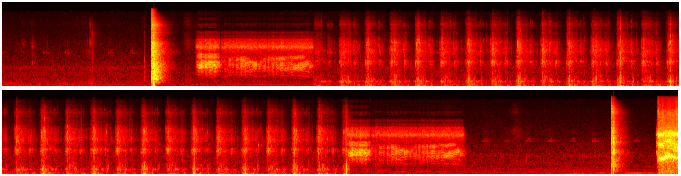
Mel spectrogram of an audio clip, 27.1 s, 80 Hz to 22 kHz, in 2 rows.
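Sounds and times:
recorded toy roar: 0:03.9 - 0:22.9, 0:26.6 - 0:27.0
toy geared motor whirring: 0:03.9 - 0:22.9, 0:26.6 - 0:27.0
wooden feet clacking on floor: 0:06.2 - 0:20.6.

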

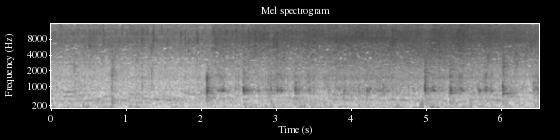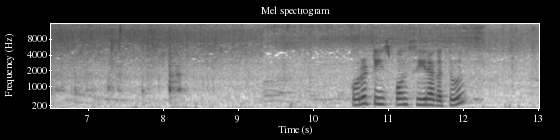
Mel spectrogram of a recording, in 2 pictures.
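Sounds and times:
vegetables sizzling in oil: 0:00.0 - 0:13.0
wooden spatula scraping pan: 0:02.1 - 0:08.4.

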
